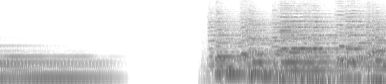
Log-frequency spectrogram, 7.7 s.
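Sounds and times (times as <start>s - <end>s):
cello solo: 4.1s - 7.7s.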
